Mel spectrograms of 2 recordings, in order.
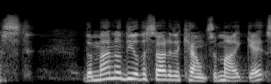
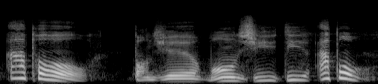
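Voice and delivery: soft, slow, lower fake French; mock French accent, soft and slow; pidgin French; 3 semitones lower, 5 dB quieter, slower than usual. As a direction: mumble clumsy phrasebook French. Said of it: "learn French in a day".

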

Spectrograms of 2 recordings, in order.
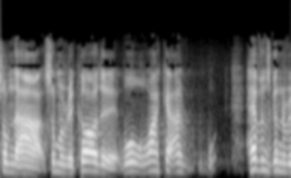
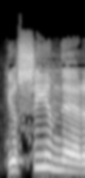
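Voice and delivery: ordinary talk

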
